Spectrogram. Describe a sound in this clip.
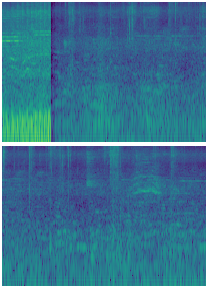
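Plastic film crinkles and rustles.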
